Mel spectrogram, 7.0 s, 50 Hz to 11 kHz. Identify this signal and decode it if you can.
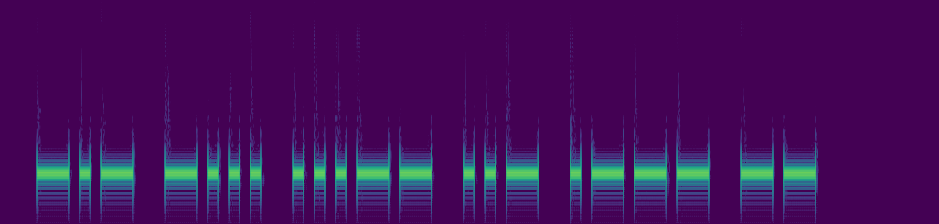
Morse code, heard as a keyed tone, about 15 wpm, 700 Hz. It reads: KB3UJM
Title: USA Callsign DE Callsign 15wpm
